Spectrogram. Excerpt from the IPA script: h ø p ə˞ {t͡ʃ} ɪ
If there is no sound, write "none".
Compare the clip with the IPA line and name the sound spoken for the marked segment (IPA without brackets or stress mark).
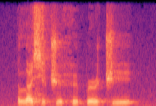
t͡ʃ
